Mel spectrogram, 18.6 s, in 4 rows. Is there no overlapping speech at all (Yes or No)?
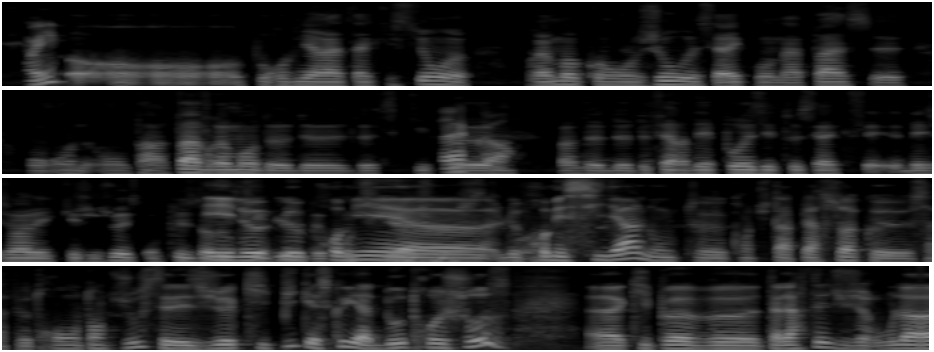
No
